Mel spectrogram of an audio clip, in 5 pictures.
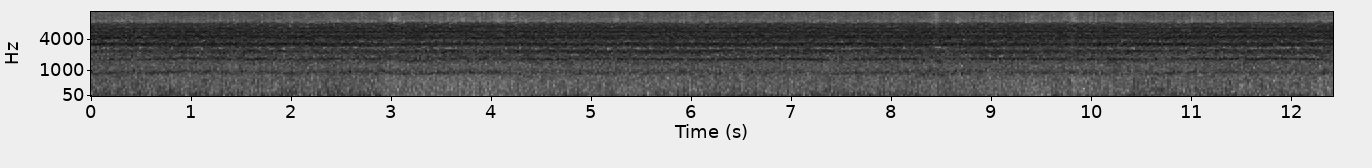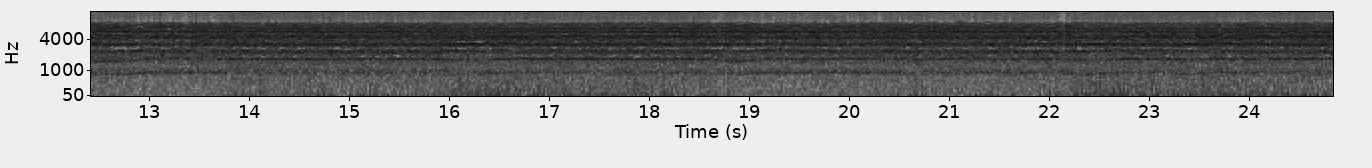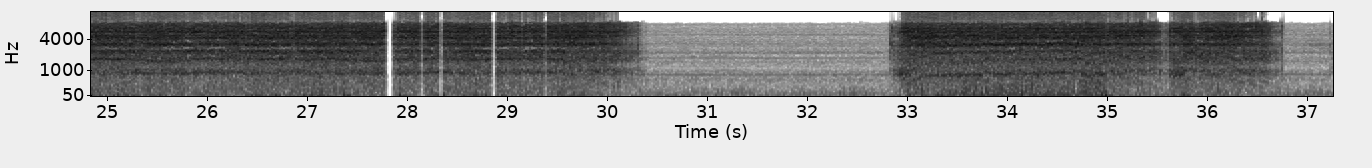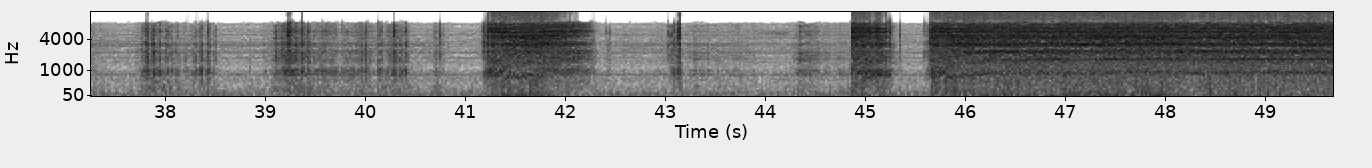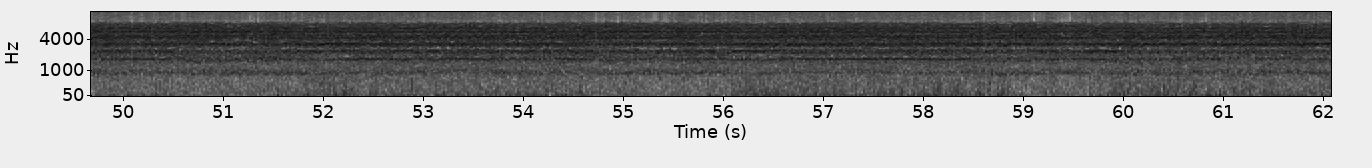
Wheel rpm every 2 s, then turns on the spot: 220, 230, 230, 230, 230, 230, 230, 230, 230, 230, 230, 230, 230, 230, 180, 0, 80, 130, 30, 20, 50, 10, 30, 200, 230, 230, 230, 230, 230, 230, 220.
38-40 42-44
